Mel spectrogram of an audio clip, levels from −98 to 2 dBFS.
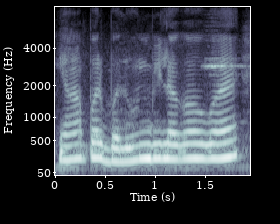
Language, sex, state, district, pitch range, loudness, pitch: Hindi, female, Jharkhand, Ranchi, 215-225 Hz, -12 LUFS, 225 Hz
